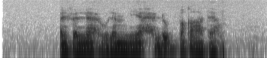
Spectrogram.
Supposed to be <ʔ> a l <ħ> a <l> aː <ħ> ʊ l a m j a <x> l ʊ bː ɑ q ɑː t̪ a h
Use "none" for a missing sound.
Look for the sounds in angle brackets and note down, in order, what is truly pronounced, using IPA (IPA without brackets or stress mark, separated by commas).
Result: ʔ, f, lː, ħ, ħ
